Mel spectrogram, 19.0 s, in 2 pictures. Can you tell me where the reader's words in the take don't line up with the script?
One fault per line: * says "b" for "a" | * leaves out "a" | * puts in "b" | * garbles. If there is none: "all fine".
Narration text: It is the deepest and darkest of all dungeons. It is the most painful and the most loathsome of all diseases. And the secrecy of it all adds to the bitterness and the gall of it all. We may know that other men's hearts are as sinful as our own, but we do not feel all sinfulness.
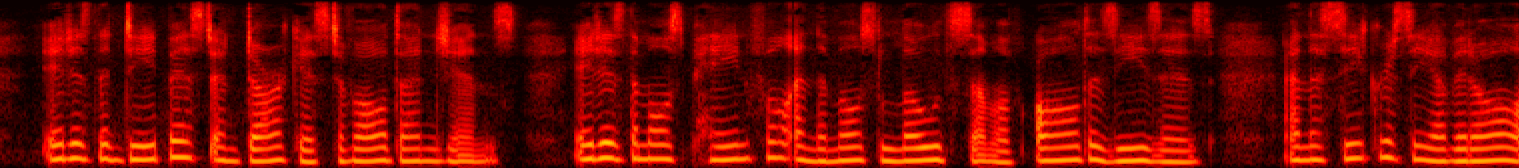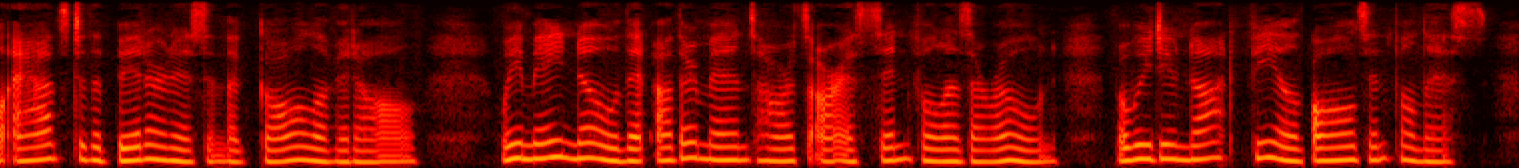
all fine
